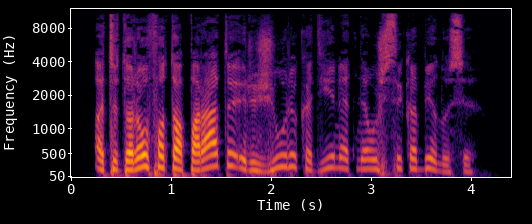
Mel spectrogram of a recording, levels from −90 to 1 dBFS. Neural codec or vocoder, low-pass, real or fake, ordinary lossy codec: none; 10.8 kHz; real; MP3, 48 kbps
